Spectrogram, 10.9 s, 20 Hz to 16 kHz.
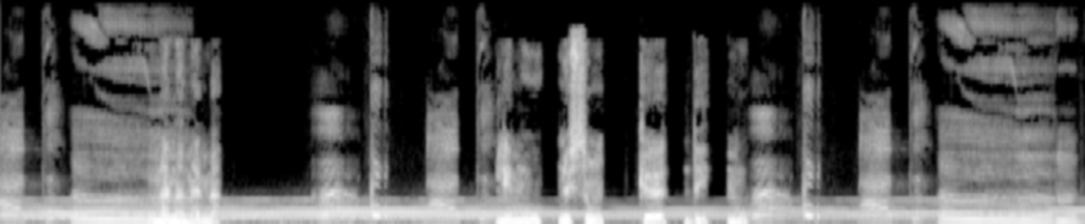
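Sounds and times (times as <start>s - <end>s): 
recorded baby crying and babbling: 0.0s - 1.9s, 3.1s - 5.2s, 7.4s - 10.8s
speech: 1.5s - 2.3s, 5.0s - 7.7s.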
